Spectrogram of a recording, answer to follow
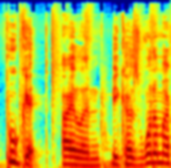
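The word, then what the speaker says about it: Phuket: went to P Island and we rode from Pucket Island actually it's pronounced puket Island because one of my friends that's a local there actually corrected in my grammar be careful when going out and pukit because there is a lot of adultery activities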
